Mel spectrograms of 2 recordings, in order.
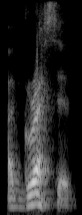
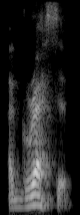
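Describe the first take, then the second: First: The stress is on the second syllable. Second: The same.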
